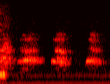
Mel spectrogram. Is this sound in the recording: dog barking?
yes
